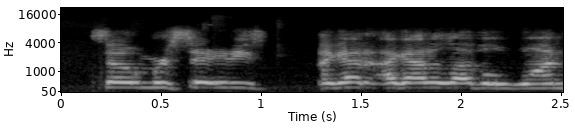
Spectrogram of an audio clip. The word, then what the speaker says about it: Mercadies: It's like the car, it's Mercadies.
